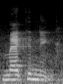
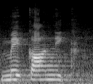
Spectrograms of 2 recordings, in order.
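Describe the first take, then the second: First: The second vowel is a short weak uh. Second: The second vowel is a full long ah. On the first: The speaker calls it right. "मैकेनिक not मैकानिक" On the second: The speaker calls it wrong. "It's wrong"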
